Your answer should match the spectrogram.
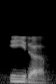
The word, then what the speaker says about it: Yda: Okay, it's pronounced Ida. YDA, Ida. I don't know why it's pronounced E-da, since you have a Y in there.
